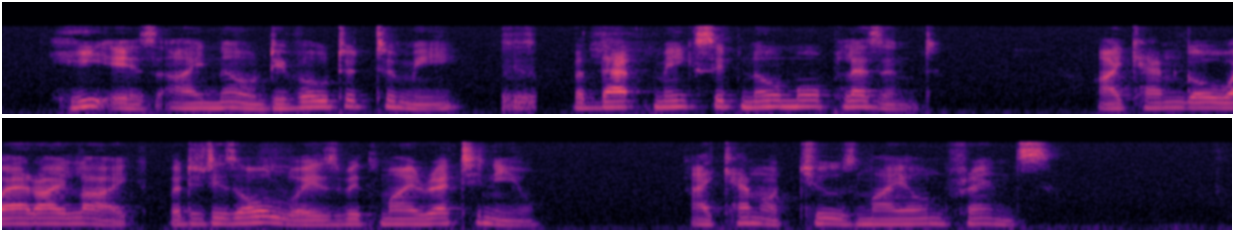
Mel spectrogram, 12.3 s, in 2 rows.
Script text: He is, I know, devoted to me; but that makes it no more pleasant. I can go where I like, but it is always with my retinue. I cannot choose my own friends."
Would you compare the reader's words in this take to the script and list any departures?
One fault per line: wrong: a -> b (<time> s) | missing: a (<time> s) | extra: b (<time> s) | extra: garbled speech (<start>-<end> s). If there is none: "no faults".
no faults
